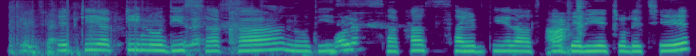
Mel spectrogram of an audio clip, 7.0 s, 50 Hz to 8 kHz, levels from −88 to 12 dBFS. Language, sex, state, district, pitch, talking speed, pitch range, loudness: Bengali, female, West Bengal, Paschim Medinipur, 255 Hz, 95 wpm, 240-270 Hz, -25 LUFS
